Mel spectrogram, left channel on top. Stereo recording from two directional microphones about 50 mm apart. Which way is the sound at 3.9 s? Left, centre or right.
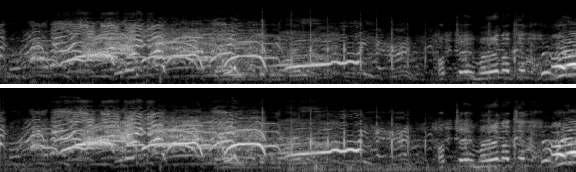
Left.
